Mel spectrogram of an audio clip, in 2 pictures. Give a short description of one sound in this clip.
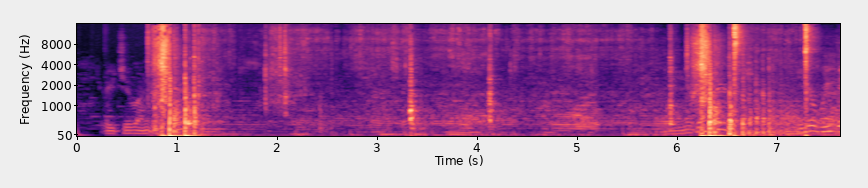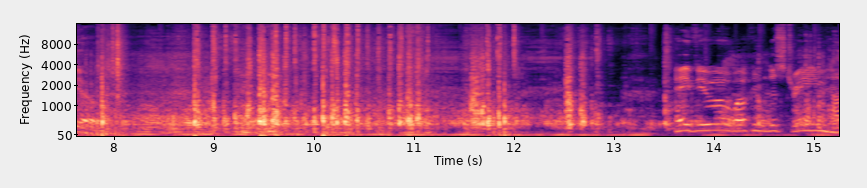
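Spinning tops whir and clack against each other in a plastic dish.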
